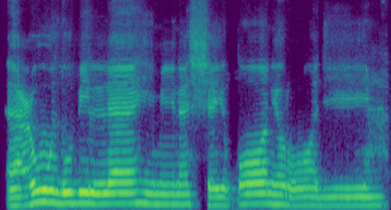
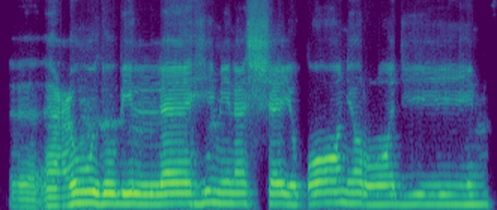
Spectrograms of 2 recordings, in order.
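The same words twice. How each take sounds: First: It is recited at a fast tempo. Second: It is recited at a moderate tempo. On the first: "misalkan cepat" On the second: "bacaan yang sedang"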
